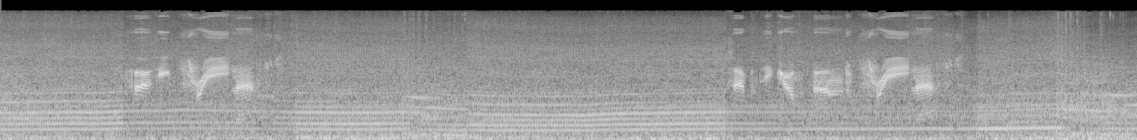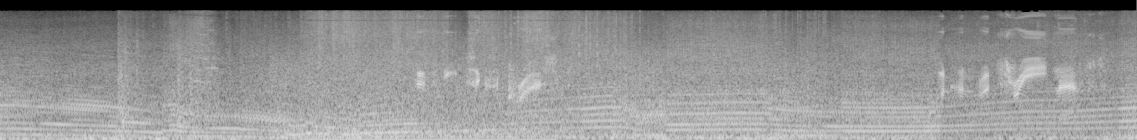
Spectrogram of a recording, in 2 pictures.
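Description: Tyres skid and scrabble on loose gravel.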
